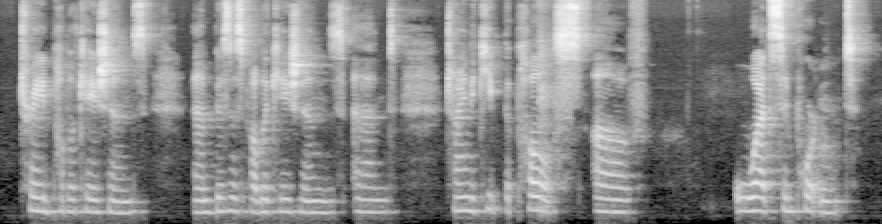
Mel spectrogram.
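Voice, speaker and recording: Against a silent background on a very clean recording, a woman speaks very slowly at a medium pitch with monotone, flat intonation. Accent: Californian. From California. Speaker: marketing professor. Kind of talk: interview.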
